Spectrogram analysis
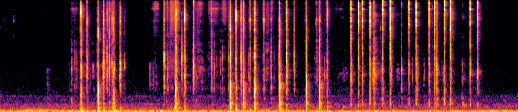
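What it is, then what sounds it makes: Plastic gaming keypad. A small, hollow, backlit plastic Razer Tartarus Chroma gaming keypad has its keys tapped with fingertips and long nails. The result is a quick, irregular run of sharp, bright plastic clicks and clacks that die away instantly over a faint low hum.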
